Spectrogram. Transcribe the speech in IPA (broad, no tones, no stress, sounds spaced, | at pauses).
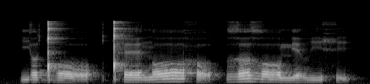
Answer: j ʌ ɡ͡ǃ ɔː | ǃʰ ɛː n ɔː h ɔ | ɣ ʌ ɣ ɔː mʲ ɛ β i h i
